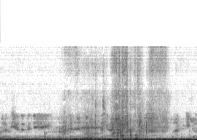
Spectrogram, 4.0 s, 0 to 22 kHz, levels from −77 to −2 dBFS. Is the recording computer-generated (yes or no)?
yes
